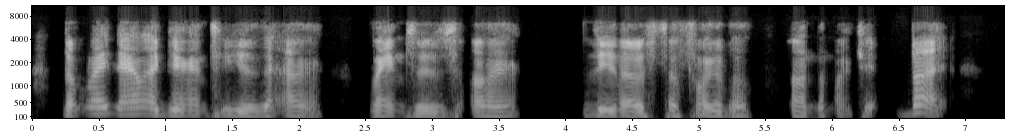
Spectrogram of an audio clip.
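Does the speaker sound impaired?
Yes: spinal muscular atrophy; wheelchair user.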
